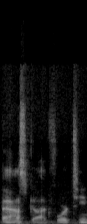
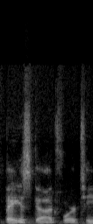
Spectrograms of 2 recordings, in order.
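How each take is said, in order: First: Bass is said with a short vowel, like mass. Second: Bass is said with a long vowel, like face. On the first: The speaker calls it wrong. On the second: The speaker calls it right. "Bass God like a bass guitar"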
